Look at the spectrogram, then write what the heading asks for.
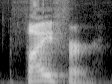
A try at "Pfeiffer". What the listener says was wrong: Pfeiffer. Pfeiffer. I still hear a P when you say it like that. Pfeiffer.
